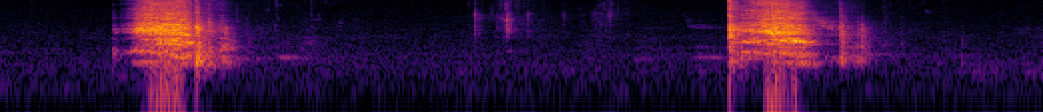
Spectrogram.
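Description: A metal spatula scrapes cooked vegetables from a metal pan.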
